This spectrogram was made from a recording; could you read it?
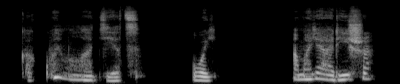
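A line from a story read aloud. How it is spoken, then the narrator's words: Astonished gasp, hissing in pain. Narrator (Russian): Пораженно выдохнула я, тут же зашипев от боли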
